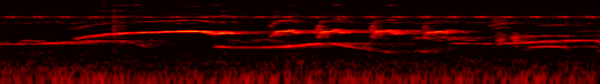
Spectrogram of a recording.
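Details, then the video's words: At Kamphaeng Saen in the morning, birds give a long rising whistle that holds level and wavers into trills, while a lower whistle slides beneath it. A faint high continuous tone persists. "เสียงนกยามเช้า ที่นี่กำแพงแสน"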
